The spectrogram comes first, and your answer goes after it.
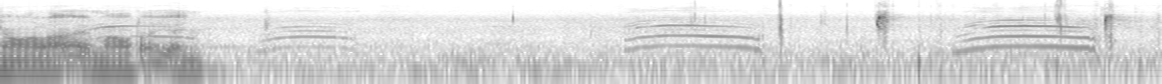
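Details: Young male cat producing three separate arched meows, each rising then dropping in pitch, after a brief burst of human talk at the start. Quiet background with a few sharp clicks.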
